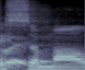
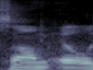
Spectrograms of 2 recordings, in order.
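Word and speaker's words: sommelier: s most people say somal it's actually pronounced samel yes think about Sam and then the letter L and then yay I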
